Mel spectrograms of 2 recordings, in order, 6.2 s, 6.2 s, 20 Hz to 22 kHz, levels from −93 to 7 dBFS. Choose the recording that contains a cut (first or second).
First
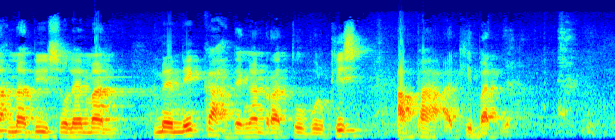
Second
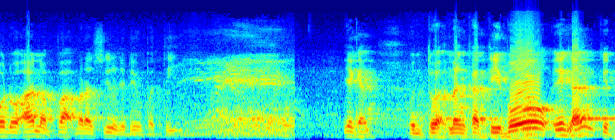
second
